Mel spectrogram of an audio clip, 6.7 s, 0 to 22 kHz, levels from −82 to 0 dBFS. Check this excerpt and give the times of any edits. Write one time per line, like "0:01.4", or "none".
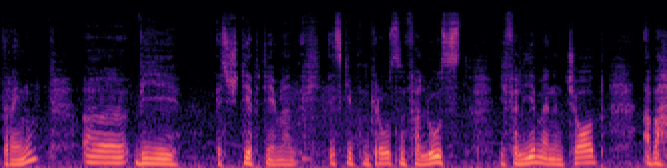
0:03.0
